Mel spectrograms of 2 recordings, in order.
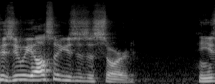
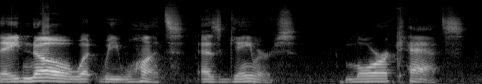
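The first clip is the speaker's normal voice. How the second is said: slow, put-on, mock-sarcastic drawl; 4 semitones lower than usual. Talking about collecting cats in a game: sarcastic-sounding put-on tone. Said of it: "I'm not trying to sound sarcastic. I'm just speaking this way".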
